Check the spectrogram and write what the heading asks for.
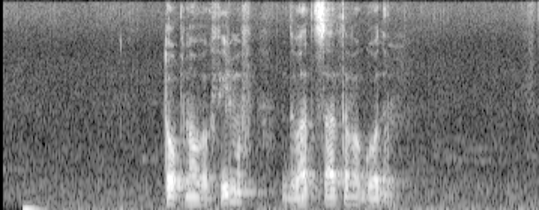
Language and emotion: Russian, neutral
